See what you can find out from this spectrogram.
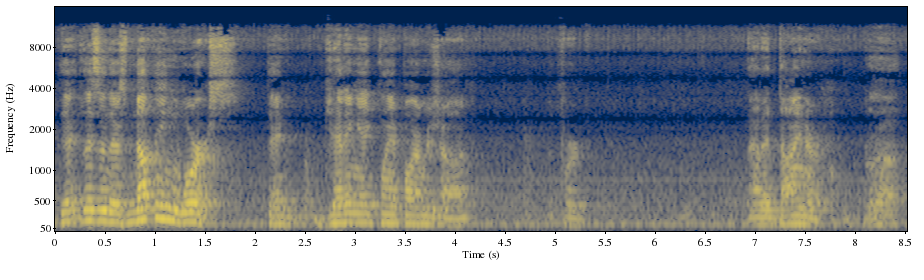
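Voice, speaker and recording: A man's voice: medium pitch, slow, pauses often, reverberant, slight background noise. A man hosting a casual home cooking show, chatting eagerly as he tastes his dish. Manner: enthusiastic, chatty, tasting food as he talks.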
